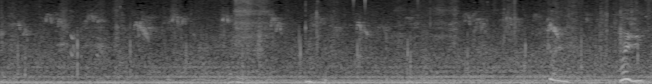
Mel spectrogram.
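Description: Quiet open-field ambience: a steady low hum under faint, scattered high chirps and soft ticks.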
